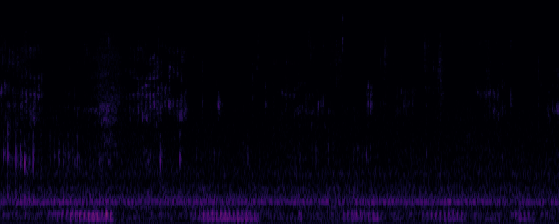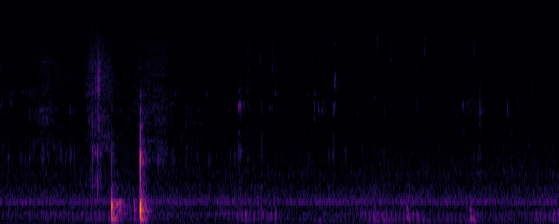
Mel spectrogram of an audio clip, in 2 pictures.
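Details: Indoor cat purr while a weak newborn kitten whose weight has dropped is being fed and kept warm. A quiet, rhythmic rumble fades after about three seconds, then comes a sharp double click and faint handling sounds.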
